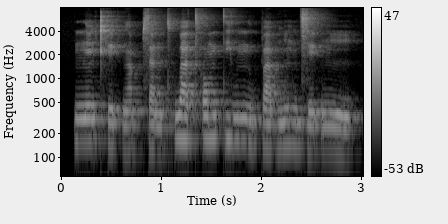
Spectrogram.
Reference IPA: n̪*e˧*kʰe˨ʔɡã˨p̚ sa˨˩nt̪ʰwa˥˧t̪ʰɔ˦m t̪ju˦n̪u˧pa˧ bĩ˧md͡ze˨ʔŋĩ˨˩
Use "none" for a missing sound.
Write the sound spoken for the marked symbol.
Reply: ẽ˧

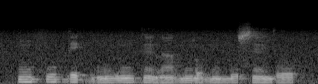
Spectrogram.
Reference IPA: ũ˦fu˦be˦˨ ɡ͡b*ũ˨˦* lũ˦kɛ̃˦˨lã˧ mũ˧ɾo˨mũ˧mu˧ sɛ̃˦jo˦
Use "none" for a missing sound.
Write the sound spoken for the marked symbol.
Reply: ũ˨˦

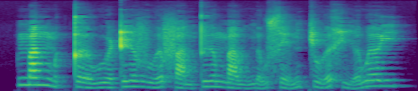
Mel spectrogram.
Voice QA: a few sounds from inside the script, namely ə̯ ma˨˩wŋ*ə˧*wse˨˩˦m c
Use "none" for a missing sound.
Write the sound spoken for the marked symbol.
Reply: ə˨˩˦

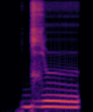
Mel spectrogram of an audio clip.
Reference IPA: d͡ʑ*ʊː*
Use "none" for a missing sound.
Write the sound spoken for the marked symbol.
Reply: ɯː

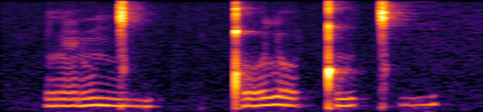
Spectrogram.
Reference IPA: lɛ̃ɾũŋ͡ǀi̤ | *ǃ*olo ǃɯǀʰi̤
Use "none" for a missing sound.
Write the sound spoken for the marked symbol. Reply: ǃ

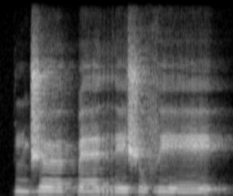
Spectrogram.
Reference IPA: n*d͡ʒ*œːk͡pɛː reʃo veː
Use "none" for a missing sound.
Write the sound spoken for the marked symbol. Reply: d͡ʒ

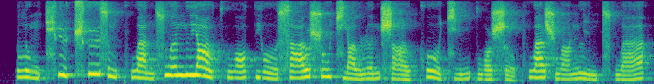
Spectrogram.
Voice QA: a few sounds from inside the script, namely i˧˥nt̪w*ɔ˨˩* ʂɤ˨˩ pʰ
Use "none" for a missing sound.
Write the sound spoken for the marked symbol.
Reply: ɔ˧˥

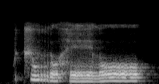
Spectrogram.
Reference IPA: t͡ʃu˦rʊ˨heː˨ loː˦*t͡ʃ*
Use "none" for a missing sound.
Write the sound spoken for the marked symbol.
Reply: none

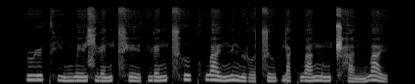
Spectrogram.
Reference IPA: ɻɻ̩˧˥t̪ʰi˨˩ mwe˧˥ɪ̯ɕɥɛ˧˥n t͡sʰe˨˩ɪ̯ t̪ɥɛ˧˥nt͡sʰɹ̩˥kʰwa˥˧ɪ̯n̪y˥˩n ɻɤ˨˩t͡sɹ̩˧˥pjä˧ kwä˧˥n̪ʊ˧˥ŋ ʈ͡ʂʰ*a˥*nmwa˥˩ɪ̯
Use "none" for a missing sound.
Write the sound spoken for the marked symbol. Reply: a˨˩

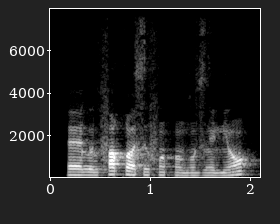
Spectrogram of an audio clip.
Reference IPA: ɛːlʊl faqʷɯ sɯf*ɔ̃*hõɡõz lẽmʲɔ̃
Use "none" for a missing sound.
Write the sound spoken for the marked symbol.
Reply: õ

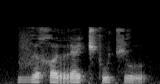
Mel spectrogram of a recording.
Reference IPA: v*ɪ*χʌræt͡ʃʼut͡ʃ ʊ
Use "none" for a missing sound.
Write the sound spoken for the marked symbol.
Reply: ɪ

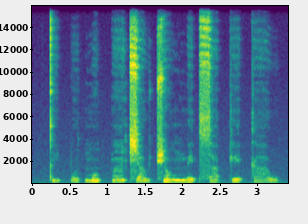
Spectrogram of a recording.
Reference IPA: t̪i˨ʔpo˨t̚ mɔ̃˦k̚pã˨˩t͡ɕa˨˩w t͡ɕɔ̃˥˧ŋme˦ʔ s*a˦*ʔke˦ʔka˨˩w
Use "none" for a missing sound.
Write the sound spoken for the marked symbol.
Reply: a˨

